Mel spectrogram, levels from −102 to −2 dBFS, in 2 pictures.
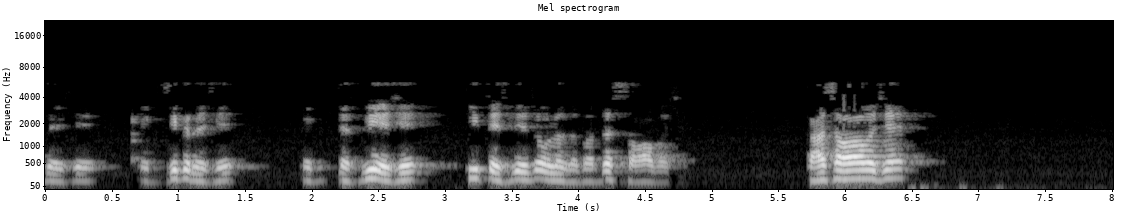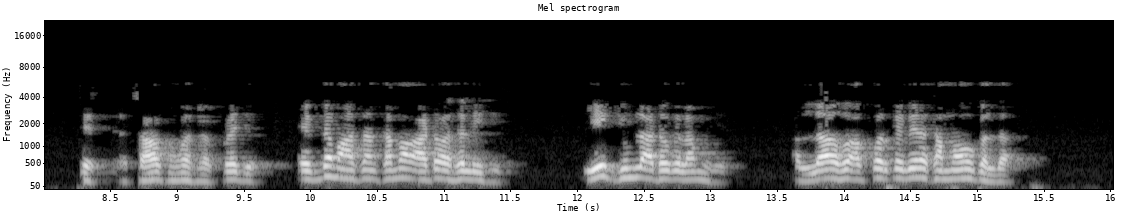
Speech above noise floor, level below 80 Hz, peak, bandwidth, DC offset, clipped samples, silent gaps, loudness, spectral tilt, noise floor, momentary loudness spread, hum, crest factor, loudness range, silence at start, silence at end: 64 dB; -66 dBFS; -4 dBFS; 5.8 kHz; under 0.1%; under 0.1%; none; -21 LUFS; -6 dB/octave; -84 dBFS; 17 LU; none; 18 dB; 6 LU; 0 s; 0.75 s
